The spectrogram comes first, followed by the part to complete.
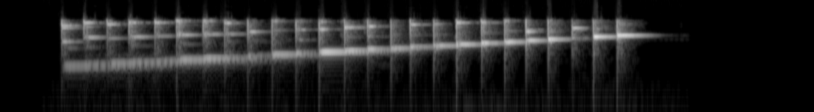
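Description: Short musical intro jingle: a quick run of bright, struck electronic notes, about ten a second, climbing steadily in pitch for about three seconds before it stops.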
